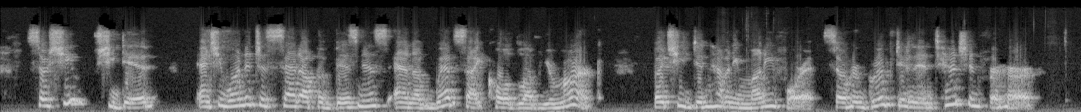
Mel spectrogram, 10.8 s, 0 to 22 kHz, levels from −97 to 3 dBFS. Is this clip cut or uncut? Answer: uncut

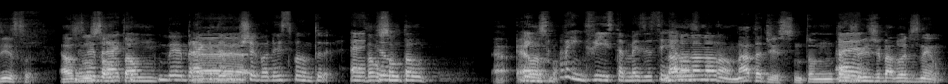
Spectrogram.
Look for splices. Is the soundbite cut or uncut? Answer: cut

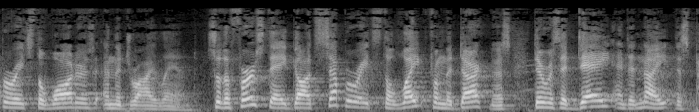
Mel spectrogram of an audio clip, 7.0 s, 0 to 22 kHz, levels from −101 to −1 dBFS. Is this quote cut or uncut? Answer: cut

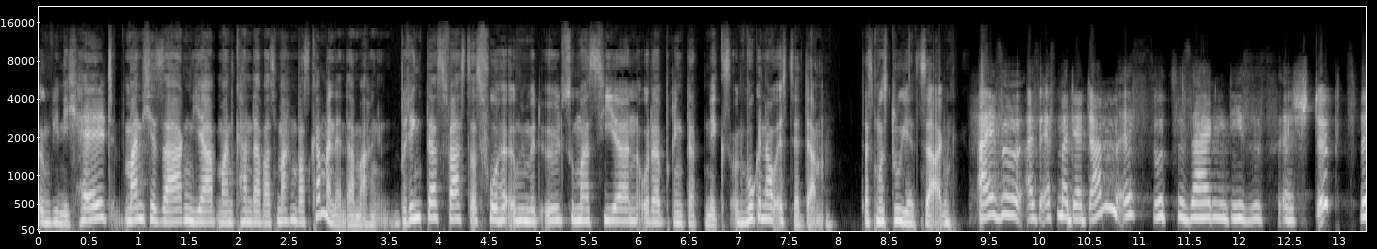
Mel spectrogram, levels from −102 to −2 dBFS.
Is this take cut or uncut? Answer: cut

